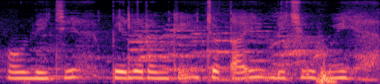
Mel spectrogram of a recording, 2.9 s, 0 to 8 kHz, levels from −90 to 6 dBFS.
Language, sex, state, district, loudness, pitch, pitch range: Hindi, female, Uttar Pradesh, Saharanpur, -17 LUFS, 230 Hz, 215-245 Hz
